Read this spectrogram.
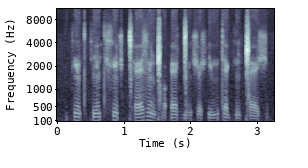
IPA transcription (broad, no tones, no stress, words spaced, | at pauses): kʲɔ̃tkʲɛ̃t xʲɔ̃ʃǀʰɛ zə̃ɡ͡ǁɔʔɛ ɡ͡ǀɛ̃ʃɔʃɾʲɯm tɛkʲə̃ǁɛʃ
